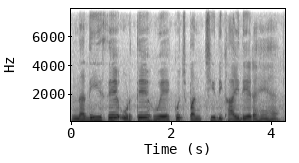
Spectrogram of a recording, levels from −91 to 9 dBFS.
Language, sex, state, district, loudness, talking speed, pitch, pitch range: Hindi, male, Manipur, Imphal West, -15 LUFS, 140 wpm, 155 Hz, 145-175 Hz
